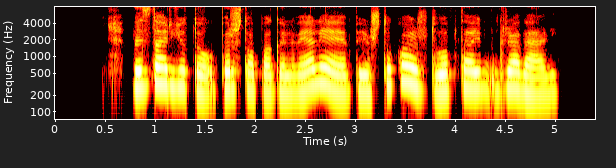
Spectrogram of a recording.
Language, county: Lithuanian, Alytus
